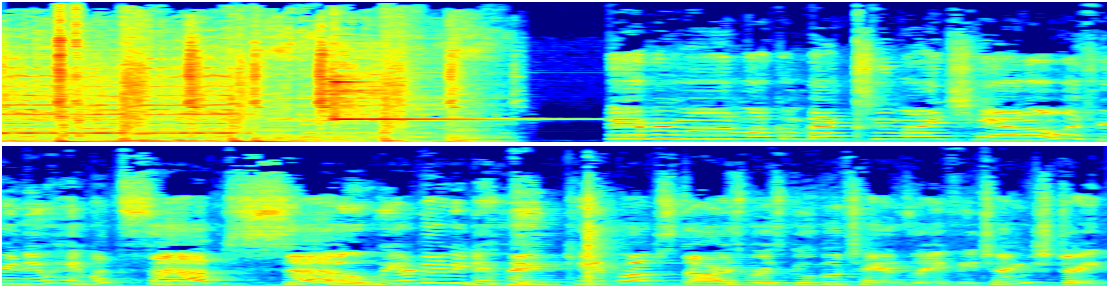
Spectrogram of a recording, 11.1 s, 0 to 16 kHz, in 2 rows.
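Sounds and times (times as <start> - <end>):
beat-driven intro music: 0.0 - 2.6
notification bell ding: 1.6 - 3.2.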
